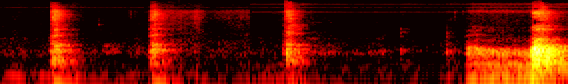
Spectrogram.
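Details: Alaskan Malamute barking at an umbrella, three short, clipped barks about a second apart, then a longer grumbling build-up ending in a loud bark, indoors.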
